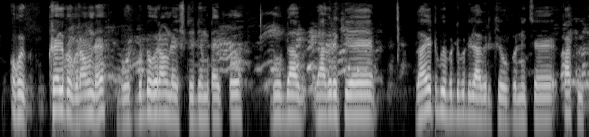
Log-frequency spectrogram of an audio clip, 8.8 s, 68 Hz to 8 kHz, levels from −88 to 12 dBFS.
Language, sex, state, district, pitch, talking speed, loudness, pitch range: Rajasthani, male, Rajasthan, Nagaur, 150 Hz, 150 wpm, -16 LUFS, 135-155 Hz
